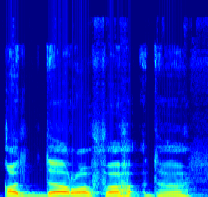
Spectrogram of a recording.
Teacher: قدر، قدر را پہ یا زبر ہو پیش ہو تو اس کو موٹا کر کے پڑھتے ہیں۔ قدر، قدر دال پہ شد ہے، قدر جھٹکے کے ساتھ سختی سے، کیونکہ حروف اور سخت حروف میں سے دال۔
